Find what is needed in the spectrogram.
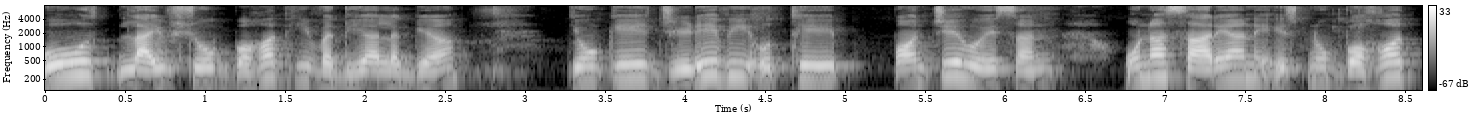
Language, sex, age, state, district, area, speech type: Punjabi, female, 30-45, Punjab, Jalandhar, urban, spontaneous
